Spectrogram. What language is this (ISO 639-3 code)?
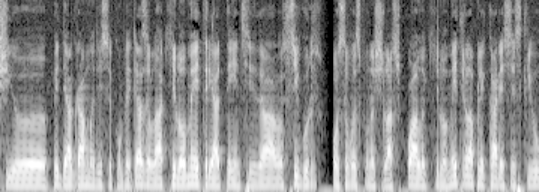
ron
